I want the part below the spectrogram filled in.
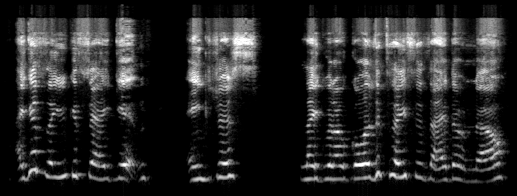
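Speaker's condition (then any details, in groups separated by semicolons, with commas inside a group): Cerebral palsy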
